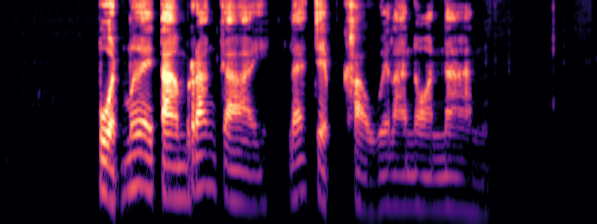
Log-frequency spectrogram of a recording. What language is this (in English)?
Thai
